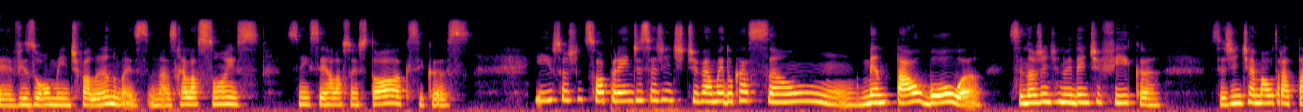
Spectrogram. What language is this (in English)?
Portuguese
